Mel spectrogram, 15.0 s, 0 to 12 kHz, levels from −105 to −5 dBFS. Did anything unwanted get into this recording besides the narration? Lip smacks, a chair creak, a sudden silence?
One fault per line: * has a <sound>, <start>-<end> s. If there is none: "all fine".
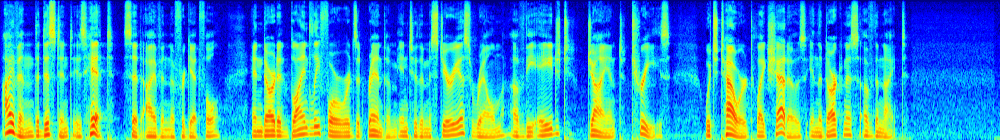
all fine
